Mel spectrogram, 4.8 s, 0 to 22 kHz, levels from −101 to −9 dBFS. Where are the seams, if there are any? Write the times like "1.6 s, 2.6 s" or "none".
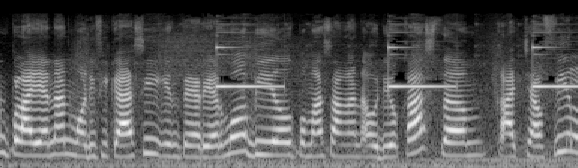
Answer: none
